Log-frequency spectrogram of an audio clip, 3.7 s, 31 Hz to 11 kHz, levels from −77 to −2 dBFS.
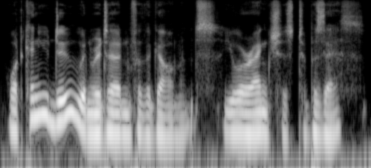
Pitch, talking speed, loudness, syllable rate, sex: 115 Hz, 225 wpm, -16 LUFS, 5.5 syllables/s, male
